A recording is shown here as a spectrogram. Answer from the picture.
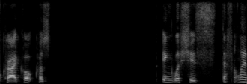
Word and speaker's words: Cricut: That's why I call it Crycut, not Cricket.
